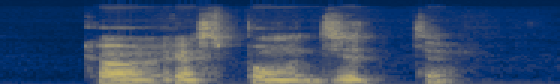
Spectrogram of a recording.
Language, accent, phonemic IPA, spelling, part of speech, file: French, Canada, /kɔ.ʁɛs.pɔ̃.dit/, correspondîtes, verb, LL-Q150 (fra)-correspondîtes.wav
- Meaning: second-person plural past historic of correspondre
